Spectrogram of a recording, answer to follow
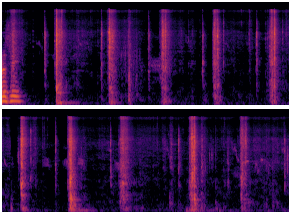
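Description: Hand sickle slashing into woody shrubs on a stone wall: about ten sharp cutting strokes, a little under a second apart.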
